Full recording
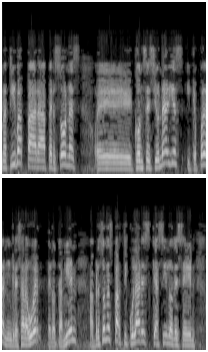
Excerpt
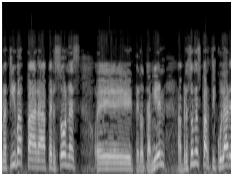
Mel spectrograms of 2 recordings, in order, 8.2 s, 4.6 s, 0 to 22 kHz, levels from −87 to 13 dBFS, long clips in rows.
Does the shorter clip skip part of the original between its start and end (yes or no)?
yes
